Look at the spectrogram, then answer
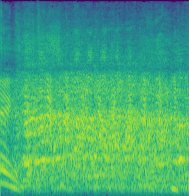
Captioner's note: audience laughing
